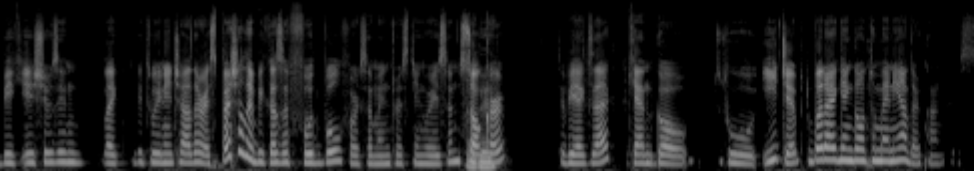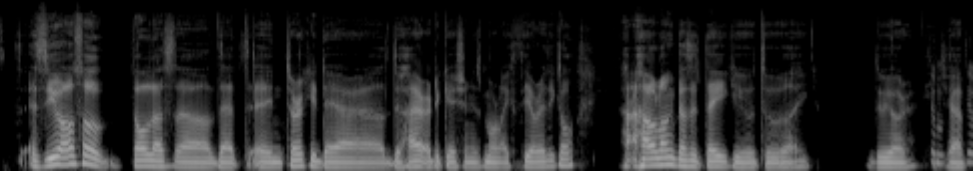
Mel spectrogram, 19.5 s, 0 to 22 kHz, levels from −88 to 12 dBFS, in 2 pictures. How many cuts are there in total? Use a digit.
3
